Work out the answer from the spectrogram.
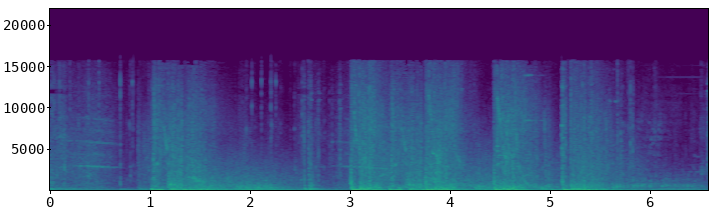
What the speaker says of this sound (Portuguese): Não tô entendendo de onde que tá vindo esse tiro, que tá indo pra onde também.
